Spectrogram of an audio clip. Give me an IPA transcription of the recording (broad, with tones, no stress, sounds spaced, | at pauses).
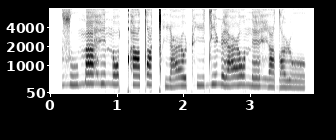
z u˧ m a˦ ɦ ɪ˦ n ɔ˦ ǃʰ a˦ tˤ o˦ ǀʰ i˨ ʕ ʊ˧ ʈʰ i˧ d i˦ ɳ ɛ˧ ʕ ɔ˦ n ɛ˧ ɦ i˨ dˤ u˨ ɭ o˨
